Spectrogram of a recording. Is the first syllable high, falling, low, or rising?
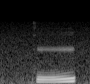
rising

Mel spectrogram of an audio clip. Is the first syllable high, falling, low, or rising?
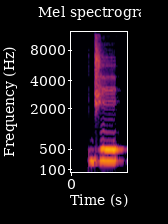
high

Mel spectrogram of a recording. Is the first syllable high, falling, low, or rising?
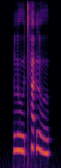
low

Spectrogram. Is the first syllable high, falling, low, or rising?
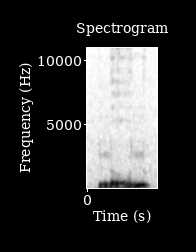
rising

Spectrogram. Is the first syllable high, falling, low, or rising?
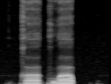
rising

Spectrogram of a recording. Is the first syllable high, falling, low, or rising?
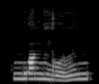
high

